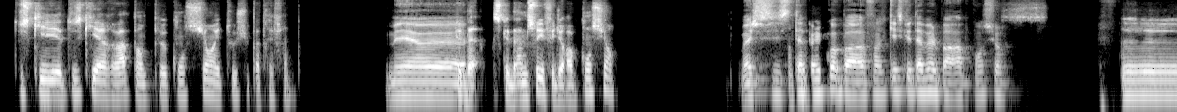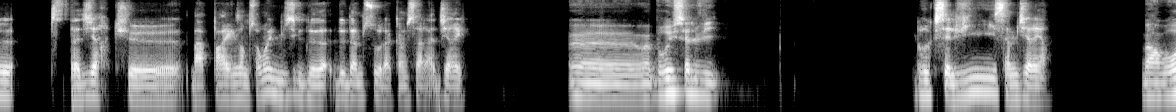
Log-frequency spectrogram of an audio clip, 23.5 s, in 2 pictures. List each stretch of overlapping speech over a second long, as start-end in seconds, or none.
none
